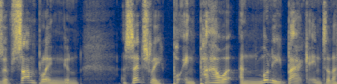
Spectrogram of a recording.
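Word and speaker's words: Pär: Swedish name so it's power enquist you pronounce the first name sort of like a pear the fruit or a pair of jeans or a stereo pair some co-founder of a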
